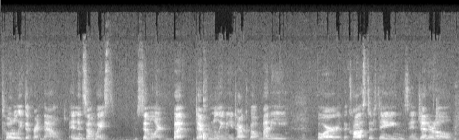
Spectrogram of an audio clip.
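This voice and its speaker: The host of a lifestyle video channel chats casually and reads aloud from an old newspaper in a fairly low voice with fairly even intonation, at a normal speed. The room has a roomy echo with faint music underneath and slight background noise.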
